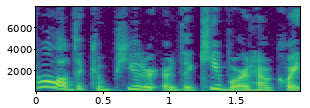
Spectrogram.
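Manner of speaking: put-on Scottish accent. Retelling a Star Trek scene, quoting Scotty: Scotty's Scottish accent. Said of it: "He does in the Scottish accent".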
